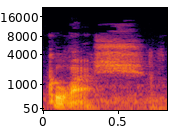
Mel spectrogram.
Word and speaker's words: gouache: like watercolor and some gouache that's how you pronounce it to see what gives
